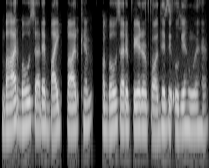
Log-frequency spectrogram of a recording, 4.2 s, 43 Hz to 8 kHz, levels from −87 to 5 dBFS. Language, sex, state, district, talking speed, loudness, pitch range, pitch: Hindi, male, Jharkhand, Palamu, 230 wpm, -17 LUFS, 145-155 Hz, 150 Hz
